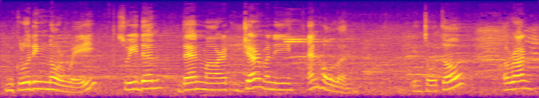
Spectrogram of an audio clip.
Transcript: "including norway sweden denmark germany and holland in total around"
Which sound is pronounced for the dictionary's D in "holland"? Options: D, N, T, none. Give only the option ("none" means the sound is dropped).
D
